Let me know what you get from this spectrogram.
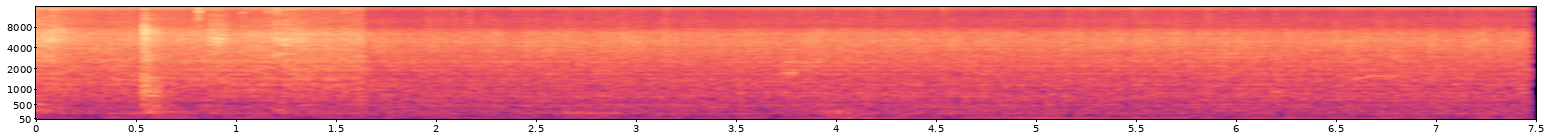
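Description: Spiced taro stolons sizzling wetly in a kadai with a little hot water added. A spatula stirs and scrapes against the pan for the first second or two, then the steady sizzle carries on alone as the mixture cooks down.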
